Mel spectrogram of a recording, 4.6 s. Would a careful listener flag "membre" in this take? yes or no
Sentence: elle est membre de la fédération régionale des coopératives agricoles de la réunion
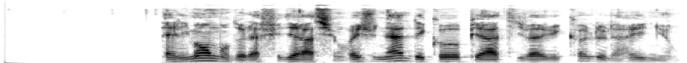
no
